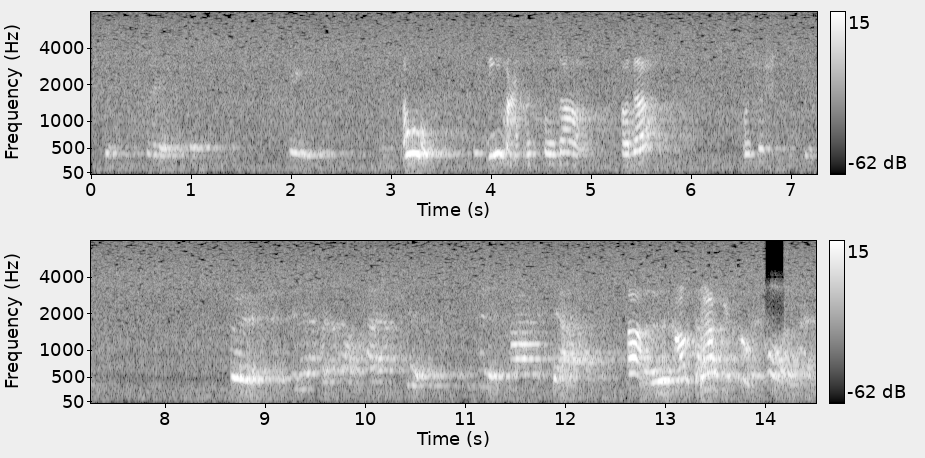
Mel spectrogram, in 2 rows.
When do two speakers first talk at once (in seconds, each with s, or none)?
12.7 s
